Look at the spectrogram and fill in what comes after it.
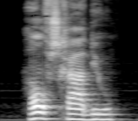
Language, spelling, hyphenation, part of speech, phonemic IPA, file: Dutch, halfschaduw, half‧scha‧duw, noun, /ˈɦɑlfˌsxaː.dyu̯/, Nl-halfschaduw.ogg
- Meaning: penumbra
